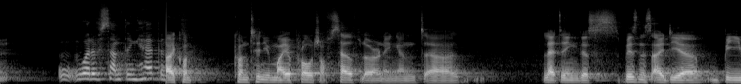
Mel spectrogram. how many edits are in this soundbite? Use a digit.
1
